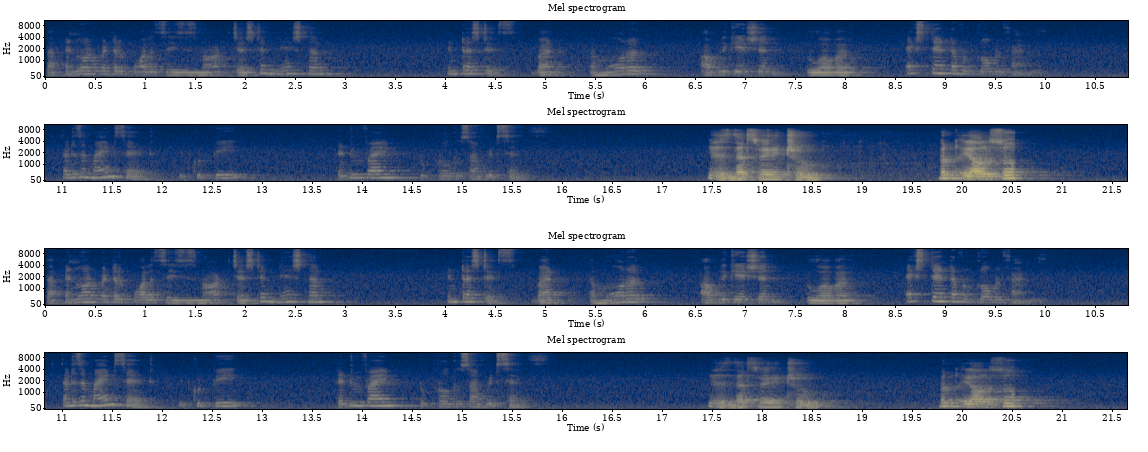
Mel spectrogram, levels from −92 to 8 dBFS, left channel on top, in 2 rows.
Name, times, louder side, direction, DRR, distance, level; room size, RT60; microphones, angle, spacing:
voice 1, 0.0-3.0 4.0-6.1 6.5-8.3 8.6-10.0 11.0-12.9 13.7-15.8, right 2 dB, 20° right, 0.5 m, -41 dB
voice 2, 17.5-18.8 19.8-20.5, left 8 dB, 75° left, 0.3 m, -25 dB
11.5 x 9.1 x 5.0 m
head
